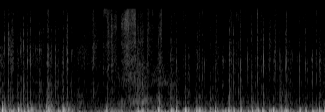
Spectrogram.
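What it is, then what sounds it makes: Plastic glue bottle. Fingertips and nails tap and scratch a medium white plastic squeeze bottle of glue with an orange cap, likely partly full, and its paper label, held close to the microphones. Quick, dull, low-pitched taps run in clusters, with a softer stretch of scratching and a brief bright hiss in the middle. Mouth sounds may be mixed in from being near the bottle.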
